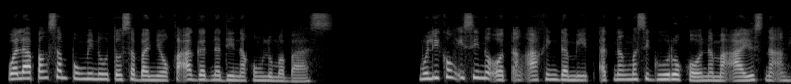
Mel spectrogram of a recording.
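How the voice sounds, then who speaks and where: A woman's voice: mid-range voice, no echo. Woman narrating a romance story, dry close sound. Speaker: audiobook narrator. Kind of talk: scripted first-person romance novel narration.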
